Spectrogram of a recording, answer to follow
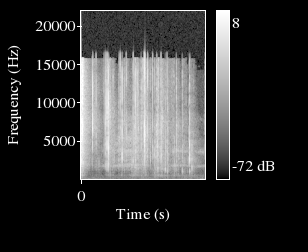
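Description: Handling noise close to the microphone: one sharp click at the start, then light, irregular clicks and crinkling.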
